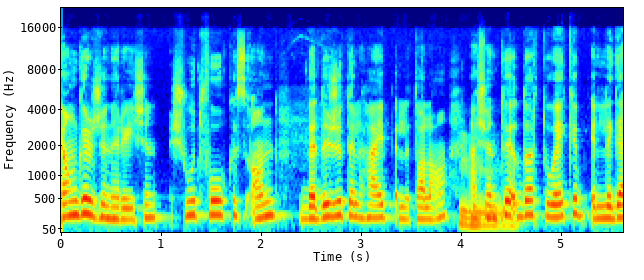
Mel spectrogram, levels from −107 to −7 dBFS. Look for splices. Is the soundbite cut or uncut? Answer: uncut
